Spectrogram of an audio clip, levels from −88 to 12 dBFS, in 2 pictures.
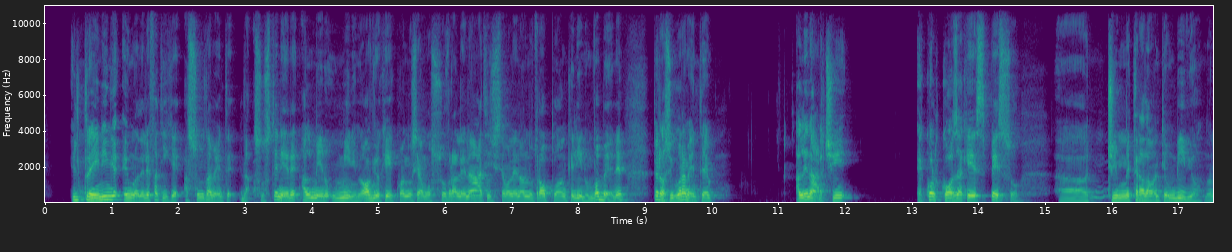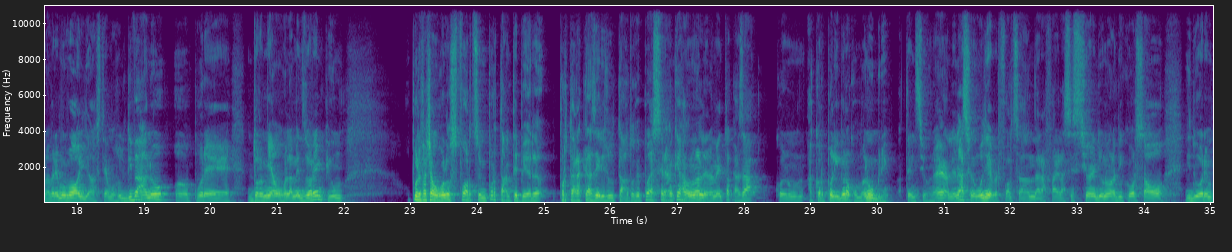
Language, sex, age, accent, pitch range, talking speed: Italian, male, 30-49, native, 125-155 Hz, 170 wpm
